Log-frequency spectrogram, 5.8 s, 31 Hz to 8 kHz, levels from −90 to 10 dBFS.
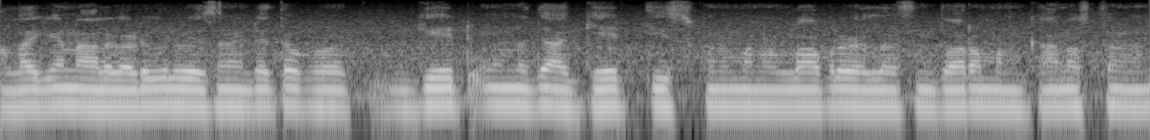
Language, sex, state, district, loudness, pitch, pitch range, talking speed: Telugu, male, Andhra Pradesh, Chittoor, -15 LUFS, 115 Hz, 115-120 Hz, 165 wpm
